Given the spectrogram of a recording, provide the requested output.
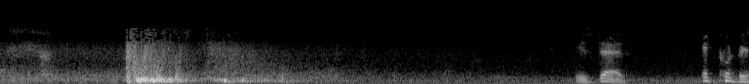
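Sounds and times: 
low hiss: 0.0 - 7.4
faint second rifle report: 1.2 - 3.0
rifle shot fired outdoors: 1.2 - 3.6
speech: 5.8 - 6.4, 7.0 - 7.4.

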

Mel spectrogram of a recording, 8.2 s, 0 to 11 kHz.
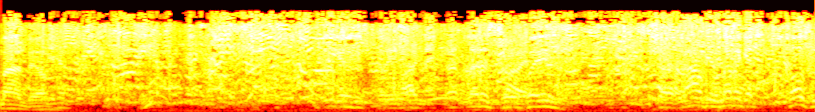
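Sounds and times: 
speech: 0.0 - 2.7, 3.3 - 8.1
dense excited crowd of young voices chattering and shouting: 0.0 - 8.1.

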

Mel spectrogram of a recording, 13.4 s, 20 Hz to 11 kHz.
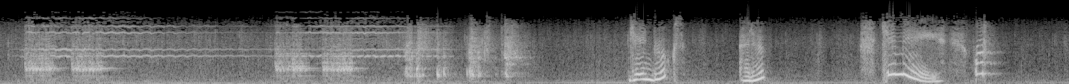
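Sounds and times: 
telephone ringing with a warbling electric bell: 0.2 - 5.8
sharp clattering knocks: 3.5 - 6.7
speech: 7.9 - 8.6, 9.3 - 9.7, 11.1 - 12.1.

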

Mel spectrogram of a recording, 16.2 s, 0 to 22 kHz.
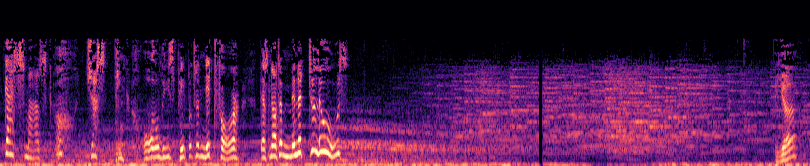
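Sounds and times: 
church bells pealing: 0.0 - 16.1
speech: 0.1 - 7.1, 15.6 - 16.1.

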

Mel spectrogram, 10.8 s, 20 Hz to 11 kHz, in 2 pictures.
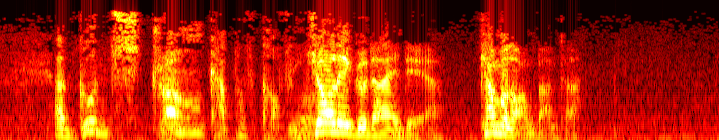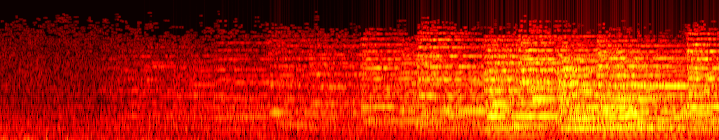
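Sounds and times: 
speech: 0.4 - 4.4
church bells of Fenchurch St. Paul pealing: 6.2 - 10.7.

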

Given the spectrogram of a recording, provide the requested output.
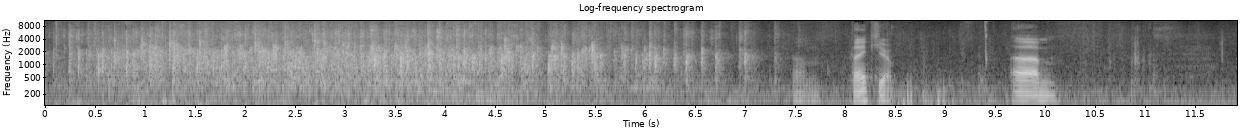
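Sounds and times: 
audience applause welcoming back a speaker: 0.0 - 7.6
speech: 8.1 - 8.6, 9.7 - 10.2.

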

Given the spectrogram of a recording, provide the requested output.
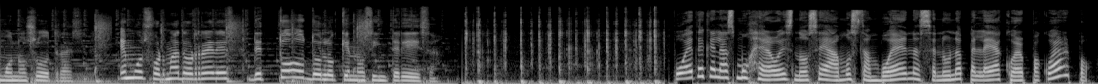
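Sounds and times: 
speech: 0.0 - 4.5, 6.8 - 10.9
rapid typing on a computer keyboard: 4.6 - 6.8.

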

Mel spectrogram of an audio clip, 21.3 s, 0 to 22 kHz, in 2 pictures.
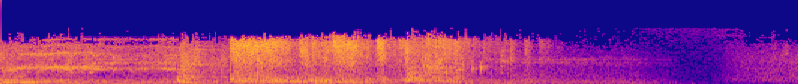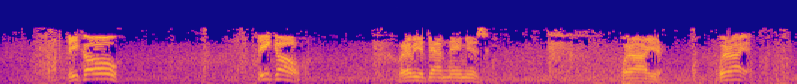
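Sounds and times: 
car engine: 0.0 - 3.1
car tires shot out: 0.0 - 7.4
speech: 11.6 - 12.3, 14.1 - 14.8, 15.9 - 17.2, 18.9 - 19.5, 20.2 - 20.8.

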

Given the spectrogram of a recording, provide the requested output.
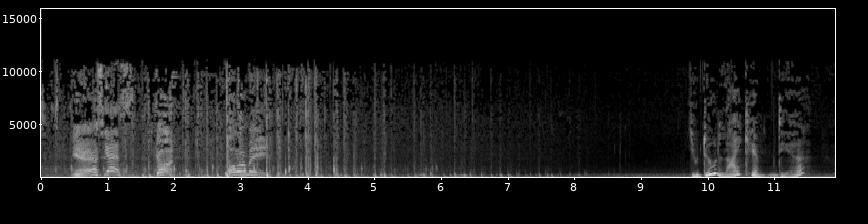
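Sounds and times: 
horses galloping: 0.0 - 9.4
speech: 0.4 - 2.2, 2.8 - 3.6, 9.8 - 11.6.

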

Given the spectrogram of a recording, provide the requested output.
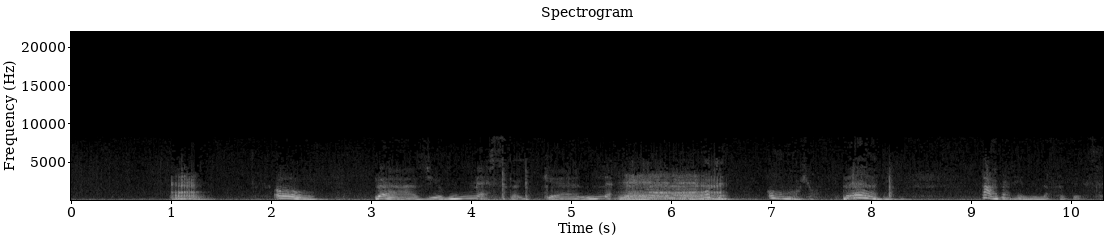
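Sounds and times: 
steady low hum: 0.0 - 10.3
pig grunting: 1.0 - 1.4, 5.5 - 6.6
speech: 2.0 - 8.4, 9.1 - 10.3.

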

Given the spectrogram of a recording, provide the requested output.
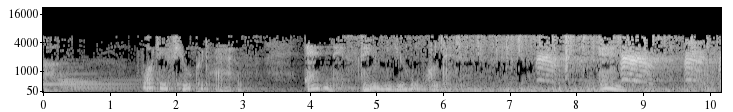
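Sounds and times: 
speech: 1.5 - 3.2, 3.9 - 6.6, 7.7 - 10.1
several crows cawing: 7.2 - 10.1.

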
